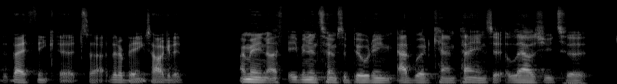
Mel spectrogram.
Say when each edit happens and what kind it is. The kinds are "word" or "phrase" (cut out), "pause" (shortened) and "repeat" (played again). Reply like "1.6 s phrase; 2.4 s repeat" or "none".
2.8 s word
